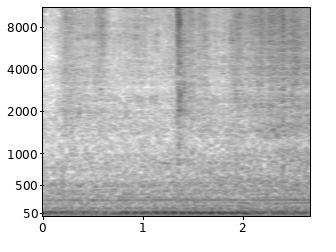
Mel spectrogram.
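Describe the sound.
A car engine left running to keep the battery charged, a steady low idling rumble that hums evenly throughout with no other distinct sounds.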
